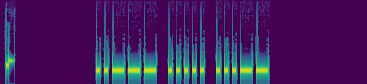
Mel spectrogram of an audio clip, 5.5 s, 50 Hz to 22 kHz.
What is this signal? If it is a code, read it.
Morse code, heard as a keyed tone, about 20 wpm, 700 Hz. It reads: 253
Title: Numbers - 3-Digit 20wpm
